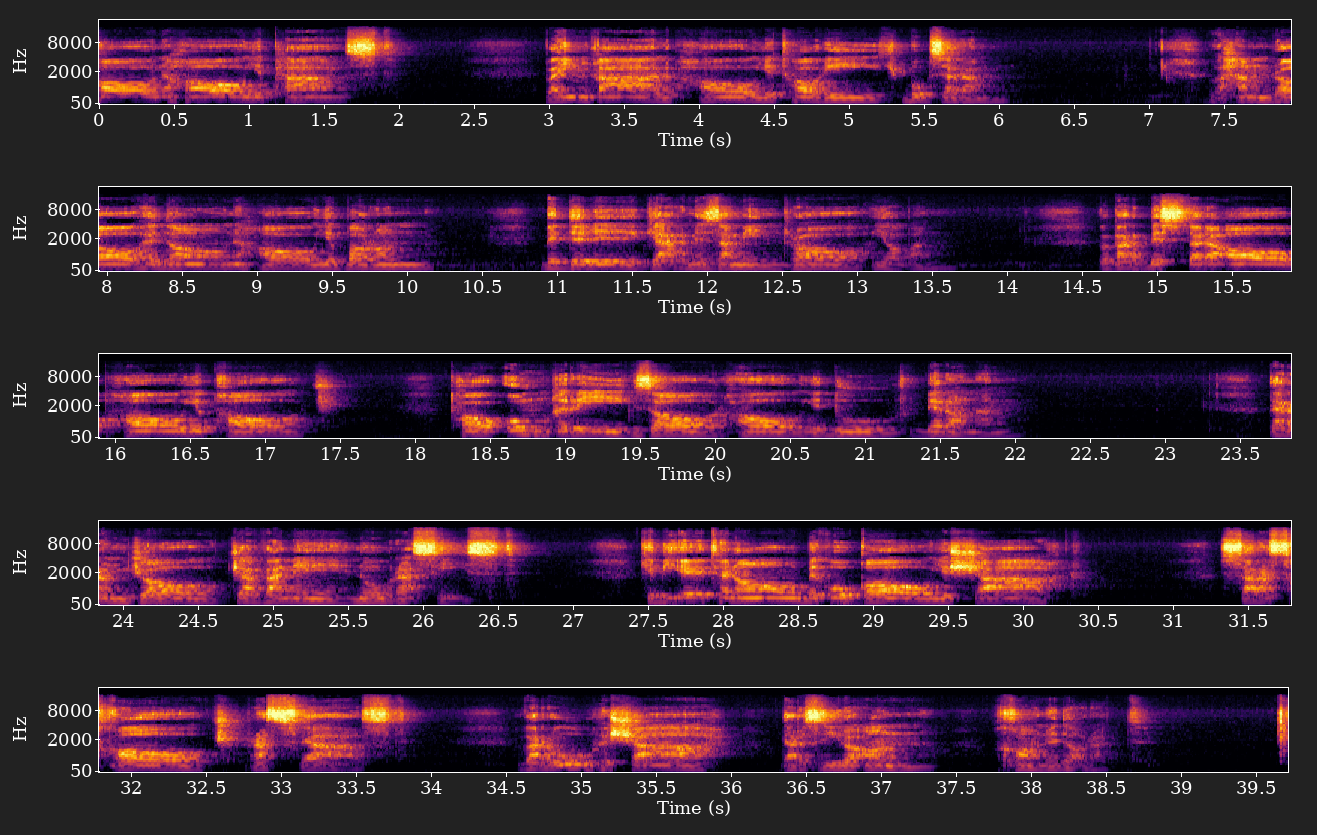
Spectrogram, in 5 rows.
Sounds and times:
Speech: 0:00.0 - 0:02.0, 0:03.0 - 0:06.2, 0:07.4 - 0:10.2, 0:10.9 - 0:13.7, 0:14.6 - 0:17.5, 0:18.3 - 0:22.1, 0:23.7 - 0:26.7, 0:27.5 - 0:30.5, 0:31.3 - 0:33.9, 0:34.6 - 0:38.9
Inside, small room: 0:00.0 - 0:39.7.

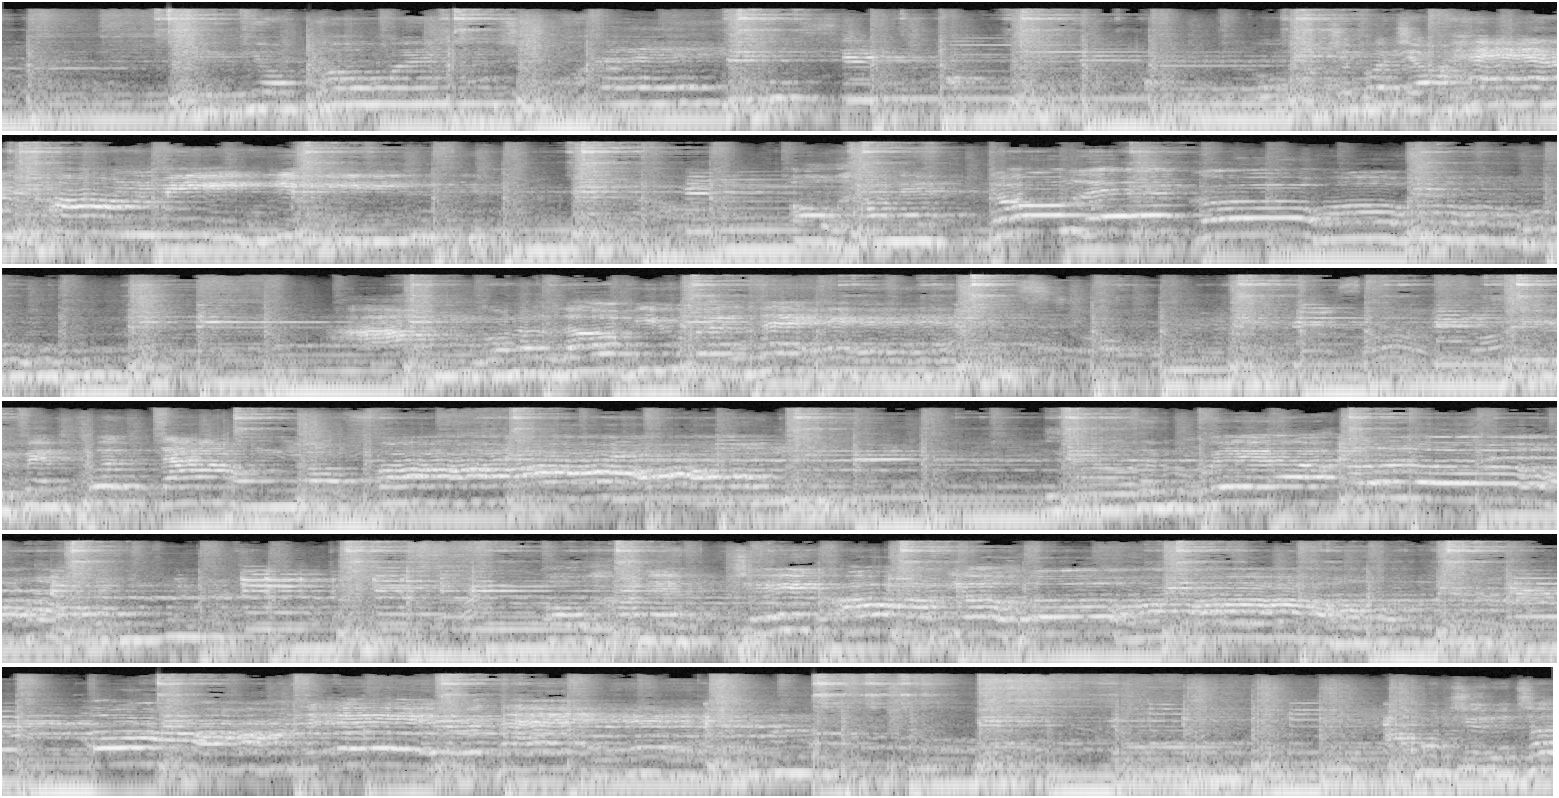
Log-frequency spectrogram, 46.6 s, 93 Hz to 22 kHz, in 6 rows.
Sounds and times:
Music: 0:00.0 - 0:46.6.

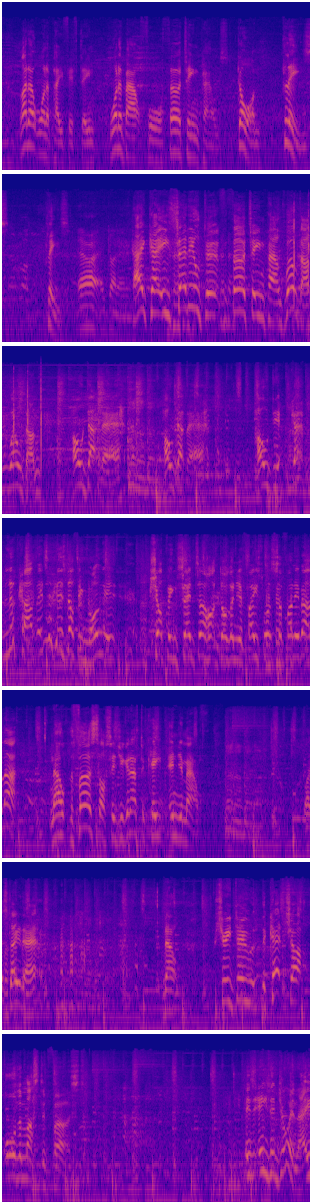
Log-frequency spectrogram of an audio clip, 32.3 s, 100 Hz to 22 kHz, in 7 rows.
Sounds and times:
Speech: 0:00.3 - 0:12.3, 0:13.0 - 0:21.5, 0:23.0 - 0:23.8, 0:25.5 - 0:29.0, 0:31.3 - 0:32.3.

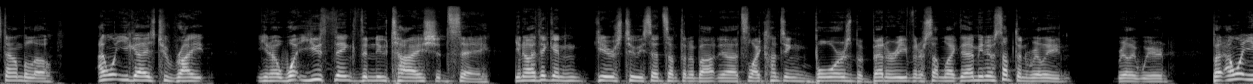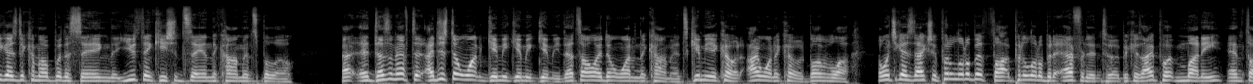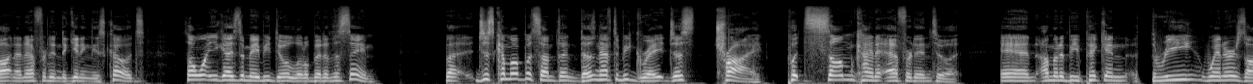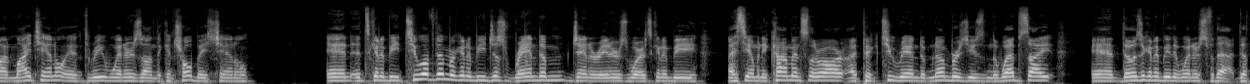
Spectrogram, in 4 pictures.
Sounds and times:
Speech: 0:00.0 - 0:28.9, 0:29.5 - 0:40.2, 0:40.9 - 0:50.0.

